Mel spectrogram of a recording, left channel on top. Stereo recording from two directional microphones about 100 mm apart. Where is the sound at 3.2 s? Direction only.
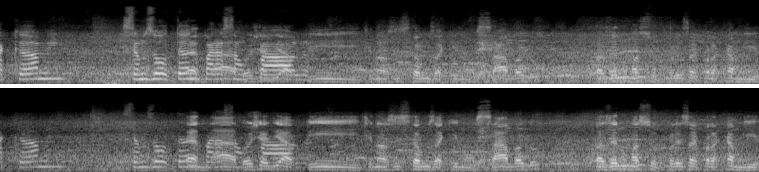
40° right (ahead or behind).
